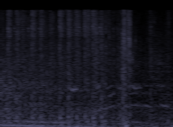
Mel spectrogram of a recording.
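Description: Rapid bursts of gunfire in Call of Duty Cold War, a video game, crackle densely and loudly across the short span, with several sharp shots layered close together.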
